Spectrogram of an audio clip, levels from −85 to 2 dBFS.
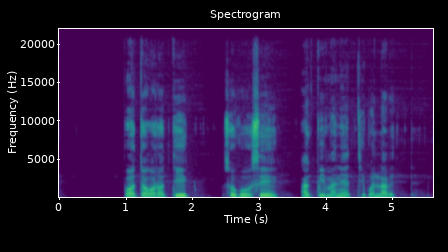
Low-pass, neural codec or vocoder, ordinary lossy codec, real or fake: none; none; none; real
